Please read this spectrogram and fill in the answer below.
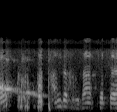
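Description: A man's voice speaking in short broken phrases, part of a spoken religious discourse.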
